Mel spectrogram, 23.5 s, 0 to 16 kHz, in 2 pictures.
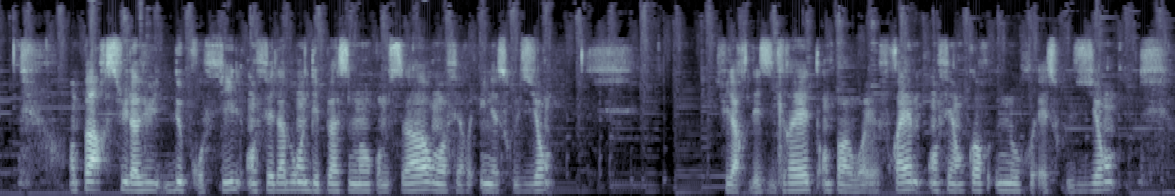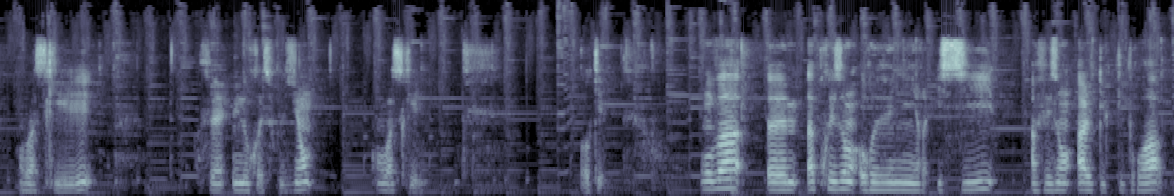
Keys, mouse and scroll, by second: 0.5 KP_3, 1.4-2.2 scroll up 4, 2.2-2.7 scroll up 2, 2.7-4.4 drag, 4.4-4.8 scroll up 1, 4.8 e, 6.8-7.2 scroll down 2, 7.2-8.0 scroll up 6, 8.1 z, 8.6-8.9 ctrl+scroll up 1, 9.4 e, 11.6 s, 13.3 e, 15.2 s, 16.1 z, 16.4-16.7 scroll down 1, 16.7-18.3 middle drag, 18.3 KP_1, 19.2-19.6 scroll up 2, 20.8 alt+right click, 22.3 scroll up 1, 22.5 right click, 23.2 right click.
